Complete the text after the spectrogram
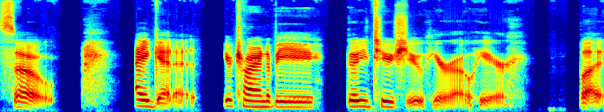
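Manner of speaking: hushed, close, low whisper. A character pulls a companion aside to speak privately, whispering low. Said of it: "She whispers low in your ear in Orcish".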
